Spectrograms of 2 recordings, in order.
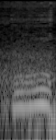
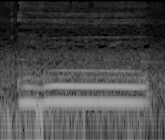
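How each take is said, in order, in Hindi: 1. स्वर बहुत कम देर के लिए बोला गया है। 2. स्वर बहुत लंबा खींचकर बोला गया है। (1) "ह्रस्व" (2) "प्लुत"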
